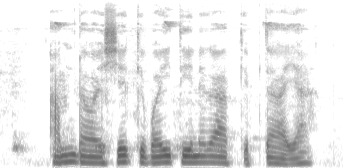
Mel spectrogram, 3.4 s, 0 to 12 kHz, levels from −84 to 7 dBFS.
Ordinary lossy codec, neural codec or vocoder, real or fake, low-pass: none; none; real; none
